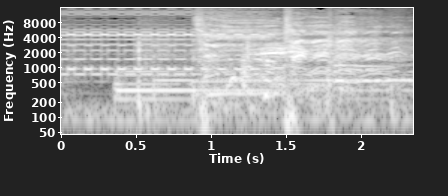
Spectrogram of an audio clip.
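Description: A telephone rings steadily during an outgoing call, its bright electronic tone sustained throughout with a few sharper bursts layered over it. The sound is fairly loud, and no one speaks.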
